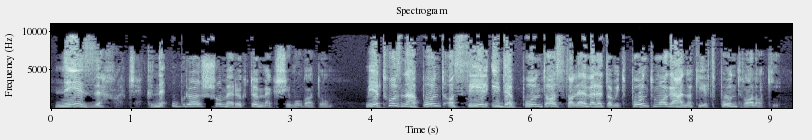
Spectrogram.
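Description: A short-tempered man, played by a man who keeps losing patience and raising his voice. Each outburst climbs well above the reader's usual pitch and swings widely. The recording is dry and close. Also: very animated, dry recording, heavily acted. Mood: exasperated. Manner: loud, exasperated outbursts. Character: irritable, exasperated man who keeps shouting.

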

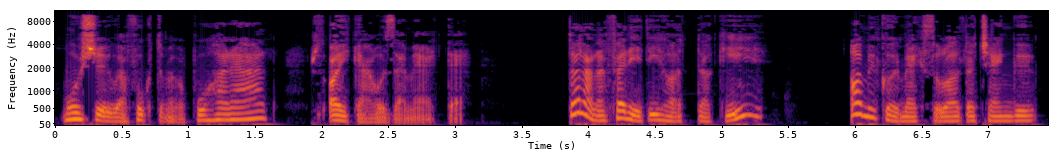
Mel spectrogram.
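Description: A man narrating a classic novel as an audiobook in a steady storytelling manner. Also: fairly high pitch, vocal fry, dry recording. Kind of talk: scripted narration.

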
